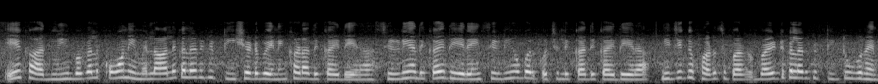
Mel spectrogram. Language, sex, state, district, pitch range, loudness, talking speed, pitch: Hindi, female, Chhattisgarh, Raigarh, 245-295 Hz, -16 LUFS, 240 wpm, 265 Hz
